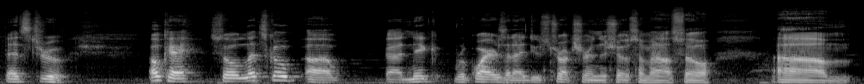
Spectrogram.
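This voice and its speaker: A man's voice: on the low side, fairly bright tone. Joking, foul-mouthed male podcast host. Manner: profane, joking, quick to laugh. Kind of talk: casual chat.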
